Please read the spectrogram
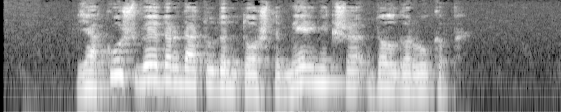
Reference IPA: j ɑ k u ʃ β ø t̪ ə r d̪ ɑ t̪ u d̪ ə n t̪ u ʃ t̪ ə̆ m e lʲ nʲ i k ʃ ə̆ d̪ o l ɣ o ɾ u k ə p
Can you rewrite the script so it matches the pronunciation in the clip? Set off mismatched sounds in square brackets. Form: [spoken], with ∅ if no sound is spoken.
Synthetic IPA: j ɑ k u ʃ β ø [d̪] ə r d̪ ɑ t̪ u d̪ ə n t̪ [o] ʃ t̪ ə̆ m e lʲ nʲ i k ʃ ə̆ d̪ o l ɣ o ɾ u k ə p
